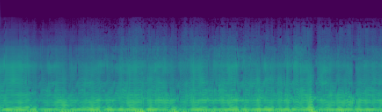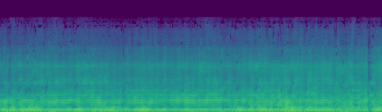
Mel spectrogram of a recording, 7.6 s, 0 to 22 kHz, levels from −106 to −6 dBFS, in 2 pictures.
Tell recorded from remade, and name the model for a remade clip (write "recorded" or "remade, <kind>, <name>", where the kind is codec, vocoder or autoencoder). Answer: remade, vocoder, BigVGAN v2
